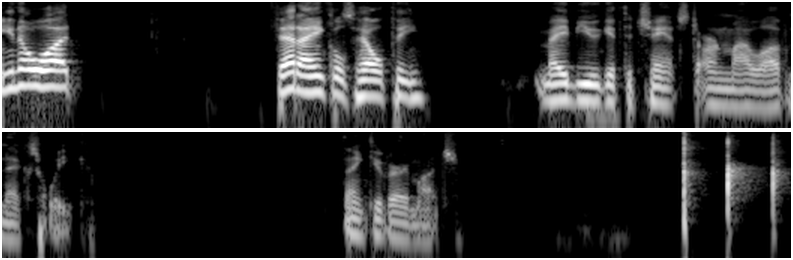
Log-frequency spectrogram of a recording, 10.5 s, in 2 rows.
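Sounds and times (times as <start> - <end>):
speech: 0.0 - 0.6, 1.8 - 2.9, 3.6 - 6.0, 7.5 - 8.4
clapping: 9.8 - 10.5.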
